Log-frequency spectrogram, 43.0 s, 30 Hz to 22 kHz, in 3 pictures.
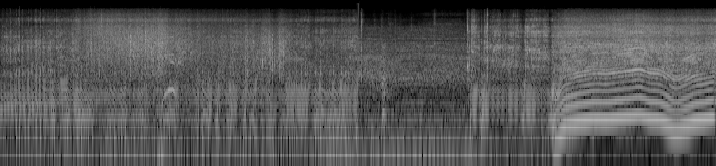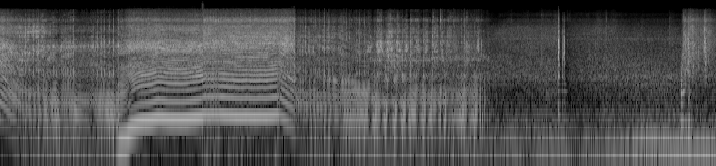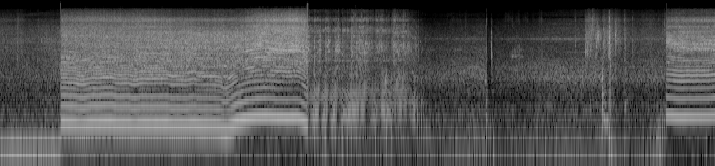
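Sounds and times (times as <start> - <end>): chainsaw cutting wood: 0.0 - 24.2, 29.8 - 37.2, 41.9 - 42.9.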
